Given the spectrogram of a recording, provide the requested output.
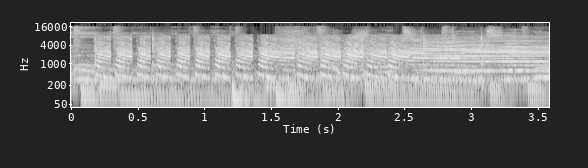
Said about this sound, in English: I promise you I'm gonna pick it back up, but hit me with the air horns real quick.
